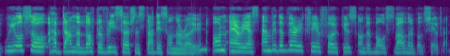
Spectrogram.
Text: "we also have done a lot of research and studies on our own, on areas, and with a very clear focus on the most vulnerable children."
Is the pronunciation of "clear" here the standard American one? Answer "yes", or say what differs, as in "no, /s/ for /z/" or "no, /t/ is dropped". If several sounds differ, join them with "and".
yes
